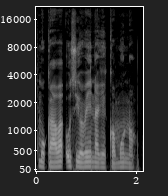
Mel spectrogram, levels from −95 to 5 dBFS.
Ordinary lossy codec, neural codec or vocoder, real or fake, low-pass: none; none; real; none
